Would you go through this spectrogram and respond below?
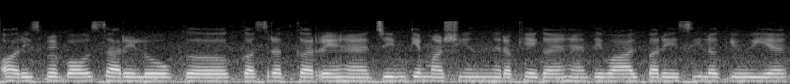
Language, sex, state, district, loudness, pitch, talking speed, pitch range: Hindi, female, Chhattisgarh, Raipur, -13 LUFS, 170 Hz, 165 wpm, 165-175 Hz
